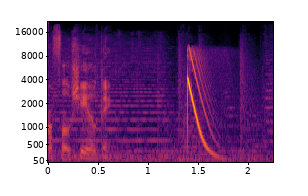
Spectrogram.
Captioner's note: zap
